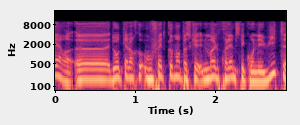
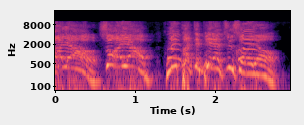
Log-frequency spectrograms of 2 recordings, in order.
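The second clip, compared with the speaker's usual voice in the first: put-on yelling at a kid; 11 semitones higher, 6 dB quieter, slower than usual. Prankster yells at pretend child.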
